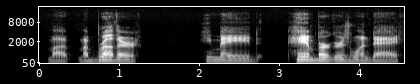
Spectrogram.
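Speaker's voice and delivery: ordinary talk, nothing marked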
